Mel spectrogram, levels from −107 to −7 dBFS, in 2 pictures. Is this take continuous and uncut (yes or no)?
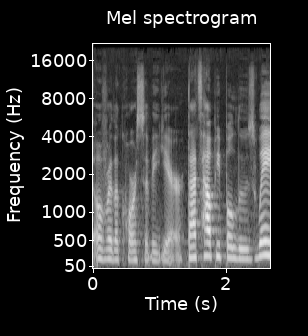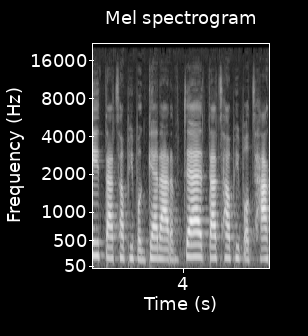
no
